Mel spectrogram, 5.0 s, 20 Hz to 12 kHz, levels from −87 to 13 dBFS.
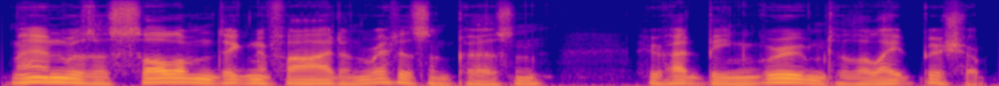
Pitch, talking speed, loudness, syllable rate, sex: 100 Hz, 205 wpm, -17 LUFS, 5.4 syllables/s, male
